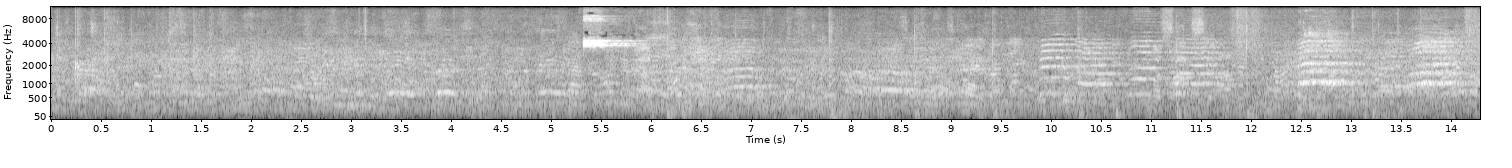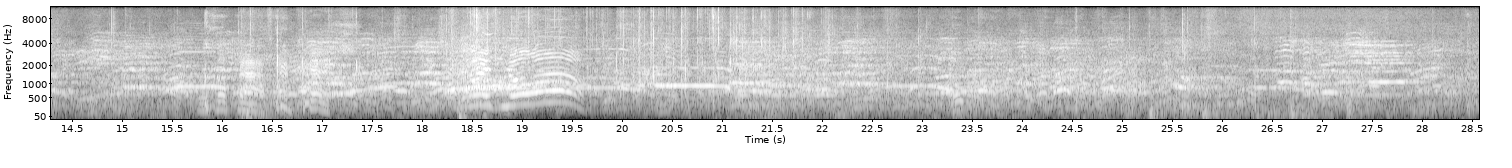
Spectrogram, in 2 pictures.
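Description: A crowd chatters and shouts in a large echoing gym.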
